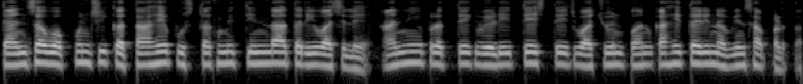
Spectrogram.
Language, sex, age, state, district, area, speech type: Marathi, male, 18-30, Maharashtra, Nagpur, rural, spontaneous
